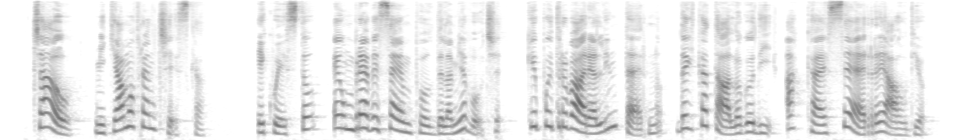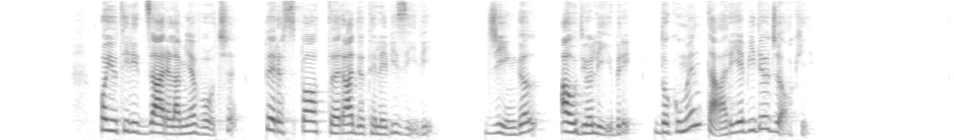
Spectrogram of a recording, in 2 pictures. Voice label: italiano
